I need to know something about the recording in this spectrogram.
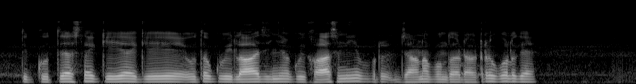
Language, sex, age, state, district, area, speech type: Dogri, male, 30-45, Jammu and Kashmir, Udhampur, rural, spontaneous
